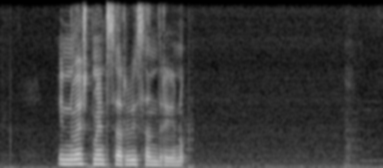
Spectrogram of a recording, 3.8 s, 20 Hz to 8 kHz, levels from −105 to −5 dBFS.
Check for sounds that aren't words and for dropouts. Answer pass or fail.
pass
